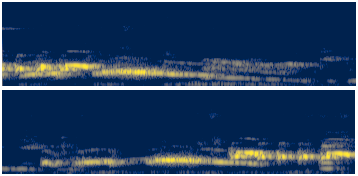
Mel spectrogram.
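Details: Zebra dove song, kept bird of the krosing style, praised as soothing: soft low coos in a flowing, wavering phrase, a rolling trill rising and falling, pausing midway then resuming, indoors.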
